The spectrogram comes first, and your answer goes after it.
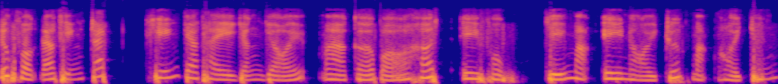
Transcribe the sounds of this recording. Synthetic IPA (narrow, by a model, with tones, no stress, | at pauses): ɗɨ˦˥k͡p̚fə˨˩t̚ɗa̰ː˧˥xḭ˧˩ənt͡ɕa˦˥jk̟̚ | xi˨˦ənt͡ɕɔ˧t̪ʰə˨˩jzə̰˧˨nzɔ̰˧˨jmaː˨˩kəː˧˩ɓɔ˧˩he˦˥t̚ʔi˧fʊ˨˩k͡p̚ | t͡ɕḭ˧˩ma˨˩t̚ʔi˧no̰˧˨jt͡ɕɨ˦˥ək̚ma˨˩t̚ho̰˧˨jt͡ɕʊ˨˦ŋ͡m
